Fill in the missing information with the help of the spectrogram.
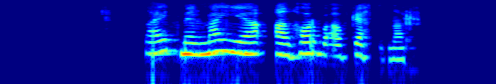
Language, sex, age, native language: Icelandic, female, 18-19, Icelandic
